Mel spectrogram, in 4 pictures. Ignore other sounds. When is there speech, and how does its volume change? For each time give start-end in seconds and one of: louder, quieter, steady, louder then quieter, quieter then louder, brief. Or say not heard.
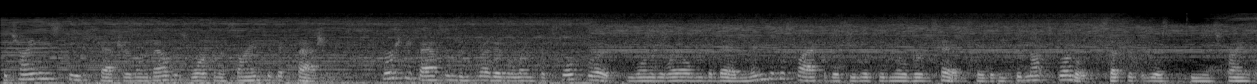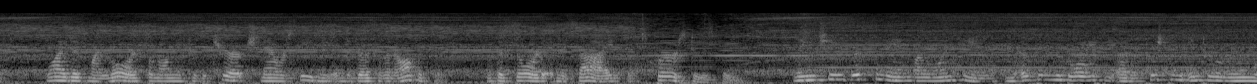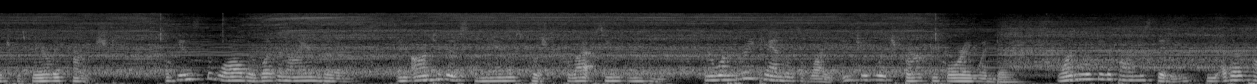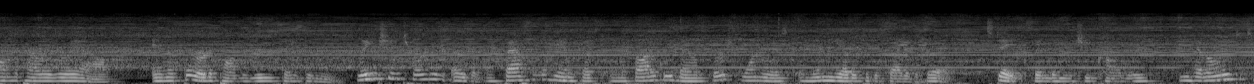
0.0-50.2 steady.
